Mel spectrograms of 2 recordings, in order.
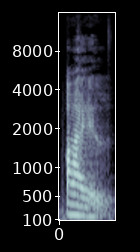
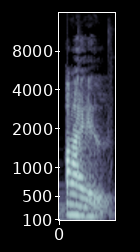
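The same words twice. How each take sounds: First: The word is said with one syllable. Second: The same.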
